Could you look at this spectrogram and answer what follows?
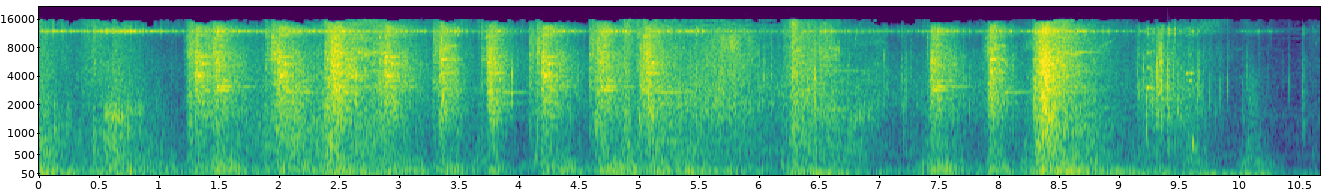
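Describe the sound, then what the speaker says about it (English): Flash bombs exploding in Victor Vran: a dense, steady string of crashing, shattering blasts and thuds, loud and rapid, over a constant rumbling background. "Flash bomb."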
